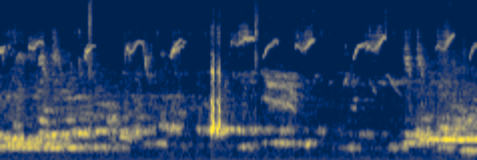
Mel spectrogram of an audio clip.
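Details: Bulbul feeding its chicks with insects in hot weather; short, high, upslurred chirps come in quick repeated bursts over a steady low droning background, with a few sharp clicks.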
